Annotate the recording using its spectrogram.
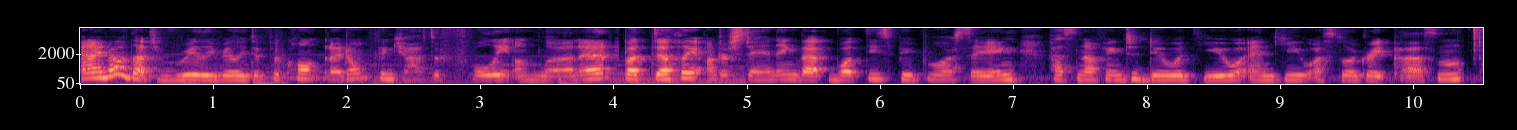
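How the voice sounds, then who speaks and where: A woman at a medium pitch, fairly quick with hardly any pauses, fairly even intonation, big swings in loudness, and noticeable background noise. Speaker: lifestyle vlogger. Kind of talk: casual talk to camera. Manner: loud when happy.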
